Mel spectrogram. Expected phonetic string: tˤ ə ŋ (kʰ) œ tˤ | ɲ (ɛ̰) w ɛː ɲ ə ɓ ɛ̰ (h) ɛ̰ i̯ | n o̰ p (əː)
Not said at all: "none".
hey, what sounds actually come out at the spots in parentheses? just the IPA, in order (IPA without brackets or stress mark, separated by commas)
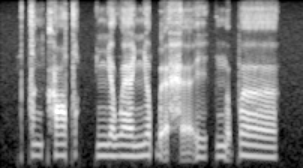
kʰ, ɛ, h, əː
